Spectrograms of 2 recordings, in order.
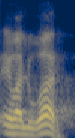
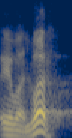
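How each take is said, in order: First: "evaluar" split as e-va-lu-AR, u apart from a; wrong hiatus version. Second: "evaluar" as e-va-LUAR, u gliding into a; correct diphthong version. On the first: Teacher showing what one does not say, split vowels. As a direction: separate the u from the a in "evaluar". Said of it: "Yo no digo evaluar". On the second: Teacher showing what one does say, joined vowels. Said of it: "yo digo evaluar". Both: Shown as a demonstration.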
